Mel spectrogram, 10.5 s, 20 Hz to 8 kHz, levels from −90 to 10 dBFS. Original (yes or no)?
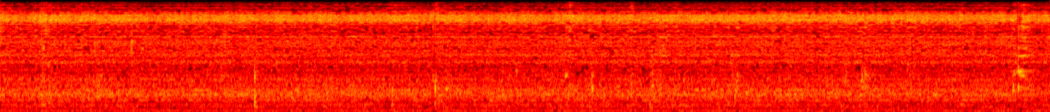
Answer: no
